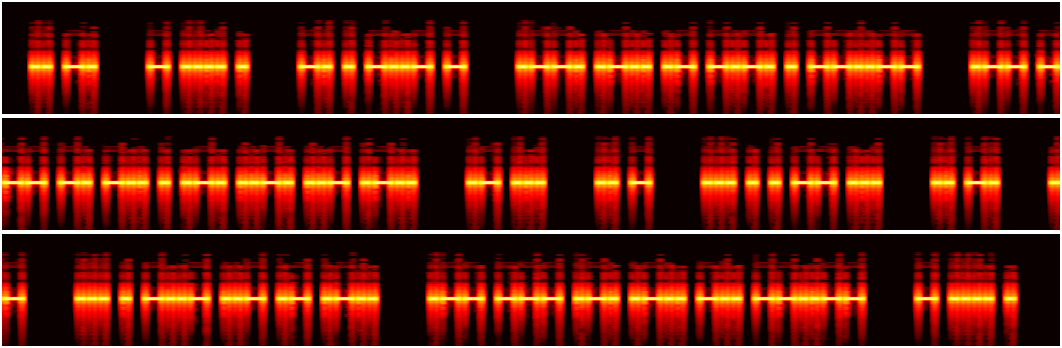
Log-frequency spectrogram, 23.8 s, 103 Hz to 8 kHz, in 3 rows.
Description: Morse code, heard as a keyed tone, about 28 wpm, 650 Hz. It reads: IN THE NEXT PLACE, WONDERFUL AS IT SEEMS IN A SEXUAL WORLD, THE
